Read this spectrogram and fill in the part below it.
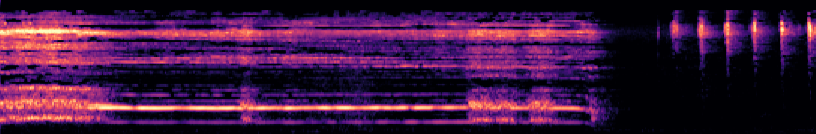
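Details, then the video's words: Pelung chicken giving a long crow: a steady, drawn-out harmonic note held about five seconds with a few brief pulsing breaks. It cuts off abruptly and is followed by a run of sharp, regular clicks. "suara ayam pelung berkokok panjang"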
